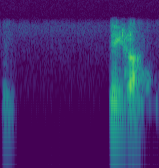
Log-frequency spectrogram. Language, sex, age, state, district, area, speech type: Sindhi, male, 18-30, Rajasthan, Ajmer, rural, conversation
